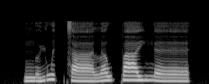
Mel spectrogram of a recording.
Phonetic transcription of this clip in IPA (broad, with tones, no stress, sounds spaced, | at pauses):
ŋ ɵ˨˥ ɥ w ɪ˧ k̚ s aː˨ l ɐ˥ w p aː˥ j ŋ ɛː˧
